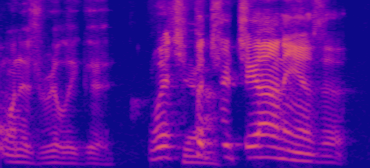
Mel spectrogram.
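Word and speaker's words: Petrucciani: Um Patr- How do you pronounce his last name? It's like Patrucciani? Patrucciani. Patrucciani.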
